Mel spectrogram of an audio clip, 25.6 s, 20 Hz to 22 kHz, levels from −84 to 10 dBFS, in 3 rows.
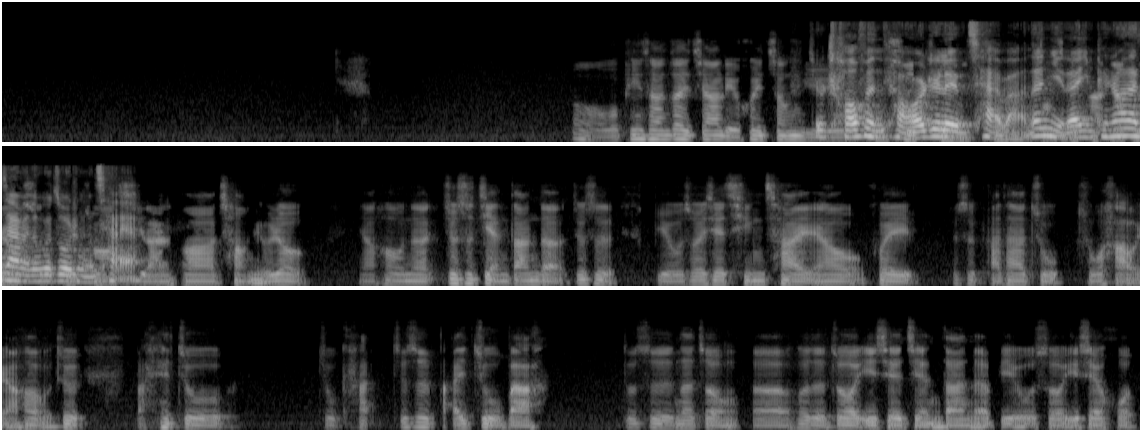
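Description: An echo canceller that likely could not tell the near talker from loudspeaker echo while both sides spoke at once turned the speech down as if it were echo: speech suppressed in double talk. From 6.5 to 8.33 s the speech dips and breaks up for about a second and a half in total, sinking by as much as about 30 dB. A milder repeat runs from 8.77 to 9.92 s, with dips of about 15 dB.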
